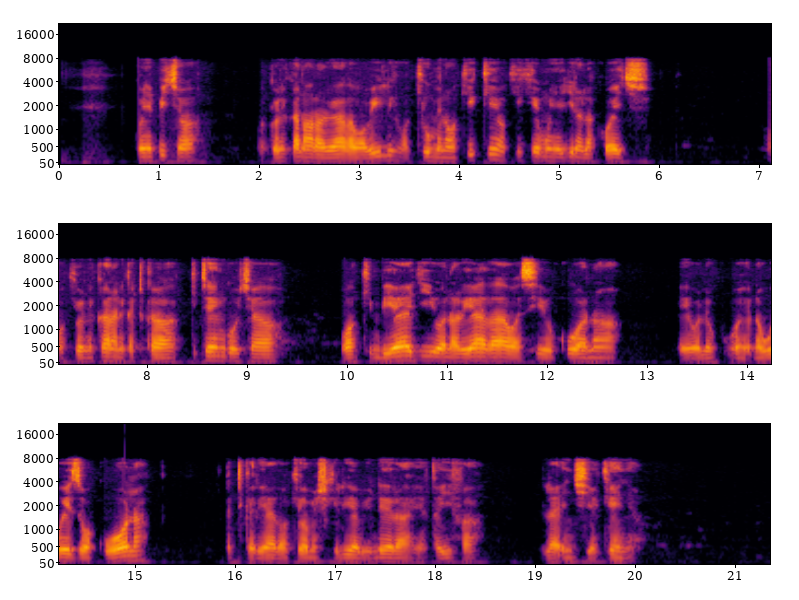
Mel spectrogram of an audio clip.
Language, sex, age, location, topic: Swahili, male, 25-35, Wajir, education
